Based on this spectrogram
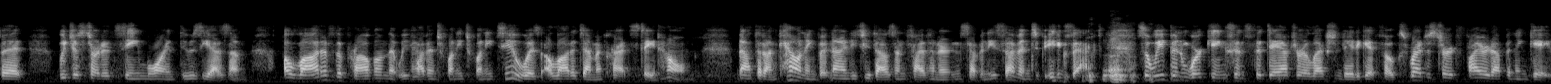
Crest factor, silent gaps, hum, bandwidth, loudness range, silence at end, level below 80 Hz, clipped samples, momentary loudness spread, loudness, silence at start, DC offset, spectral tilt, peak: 20 dB; none; none; 9.2 kHz; 2 LU; 0 s; -90 dBFS; under 0.1%; 7 LU; -19 LUFS; 0 s; under 0.1%; -1 dB/octave; 0 dBFS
